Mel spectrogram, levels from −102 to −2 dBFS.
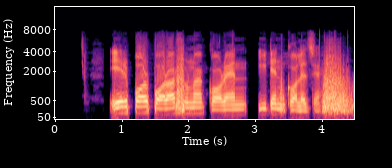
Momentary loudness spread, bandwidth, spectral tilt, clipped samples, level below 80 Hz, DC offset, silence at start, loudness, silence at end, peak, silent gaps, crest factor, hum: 6 LU; 7.2 kHz; -6 dB/octave; under 0.1%; -56 dBFS; under 0.1%; 0.85 s; -15 LUFS; 0 s; -2 dBFS; 2.98-3.04 s; 14 dB; none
